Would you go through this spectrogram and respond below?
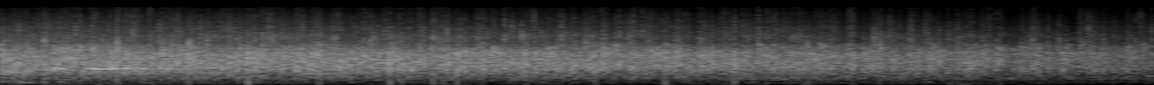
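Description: A television studio audience at a comedy talk show bursts into loud, sustained applause, a dense wash of clapping that carries on throughout and tapers slightly at the end.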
